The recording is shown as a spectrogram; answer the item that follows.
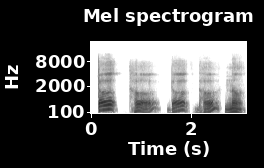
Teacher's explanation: Ta, tha, da, dha, na is dental, danta.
